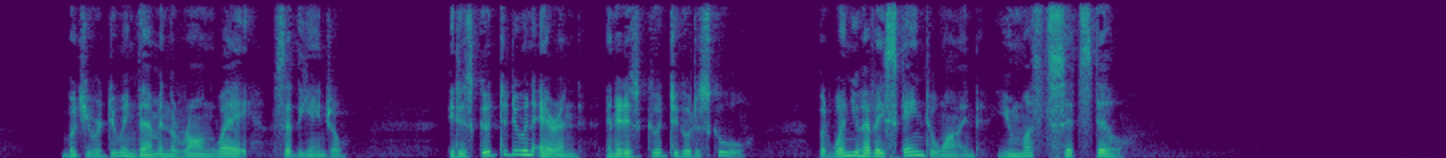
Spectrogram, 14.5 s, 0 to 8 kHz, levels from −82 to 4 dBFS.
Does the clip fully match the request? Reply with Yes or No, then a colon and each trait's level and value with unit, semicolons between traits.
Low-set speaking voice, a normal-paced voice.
Yes: low, 115 Hz; average, 160 wpm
